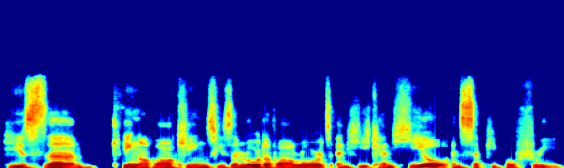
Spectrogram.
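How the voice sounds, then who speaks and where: Slow, low-voiced woman giving testimony. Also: fairly even intonation, mellow. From born in Taiwan, grew up in several countries. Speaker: missions organisation leader, interview guest. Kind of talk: personal testimony in an interview.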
